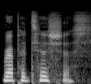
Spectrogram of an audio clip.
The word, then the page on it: repetitious: British English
